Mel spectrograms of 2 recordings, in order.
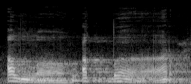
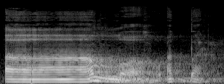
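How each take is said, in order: First: The vowel in bar is drawn out. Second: The opening A vowel is drawn out. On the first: It names a drum instead. "bar, jadi akbar, itu yang dipanjangkan. Itu juga salah" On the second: It asks whether God is great. "jangan sampai memanjangkan huruf A-nya sehingga Allahu Akbar. Itu adalah salah"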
